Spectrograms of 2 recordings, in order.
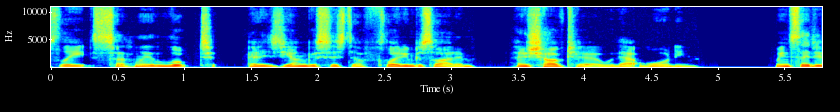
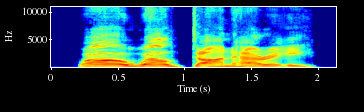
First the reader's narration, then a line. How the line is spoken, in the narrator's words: cried Gomez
